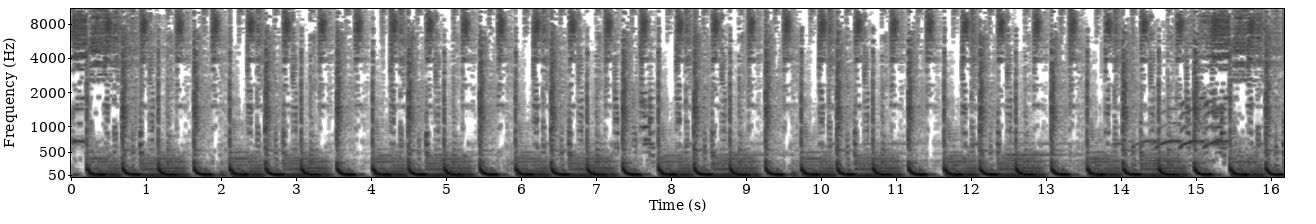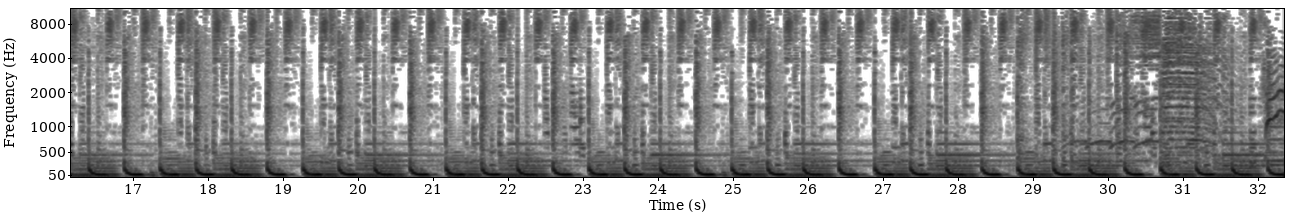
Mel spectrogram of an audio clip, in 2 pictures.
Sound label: RUMORS Jazzy Dub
